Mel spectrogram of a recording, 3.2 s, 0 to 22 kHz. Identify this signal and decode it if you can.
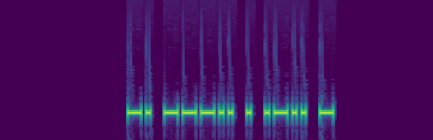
Morse code, heard as a keyed tone, about 34 wpm, 700 Hz. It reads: N8ELT
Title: USA Call Signs - 5 Characters - Repeated 3x - 35wpm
